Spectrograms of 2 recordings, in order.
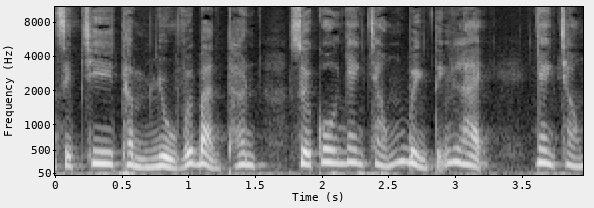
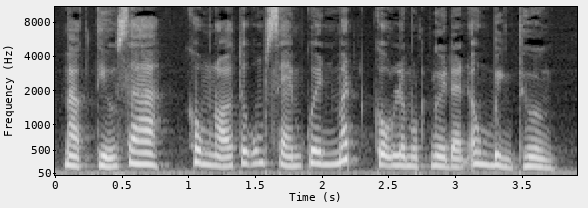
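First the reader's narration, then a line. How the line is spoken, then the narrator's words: Sarcastic. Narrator (Vietnamese): Hạ Diệp Chi nói bằng giọng châm biếm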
